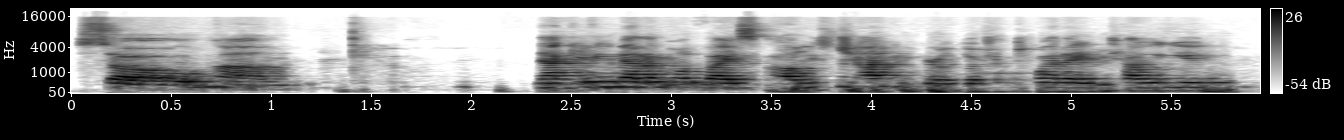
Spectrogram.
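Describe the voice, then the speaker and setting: A woman's voice: mid-range voice, steady tone, normal speed, darkish tone, lo-fi sound, a little hiss or hum. A woman giving intuitive readings to a live audience, chatty and rambling, with many fillers and asides. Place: event room with an audience. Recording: echoey room.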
